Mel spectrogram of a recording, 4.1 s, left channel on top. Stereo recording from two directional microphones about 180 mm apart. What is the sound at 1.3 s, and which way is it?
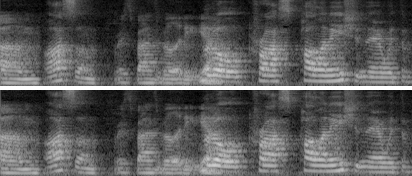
Speech, 15° right (ahead or behind).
